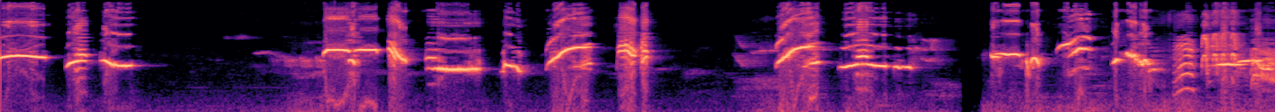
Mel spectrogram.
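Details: Energetic Oriental magpie-robin song used to provoke other birds: phrases of bright rising whistles and rasping chatter, separated by short silences, ending in a busy tumble of mixed notes.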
